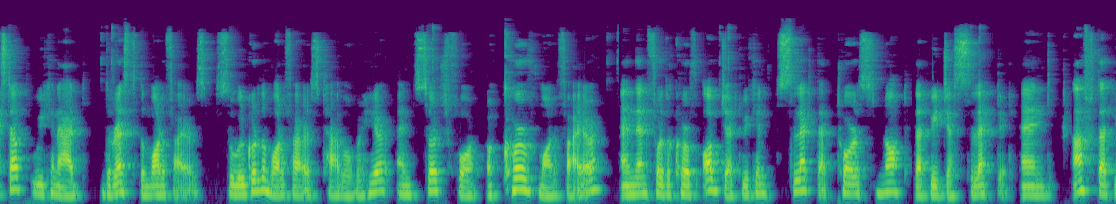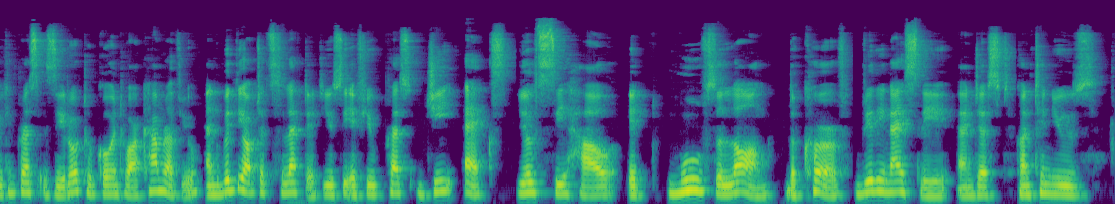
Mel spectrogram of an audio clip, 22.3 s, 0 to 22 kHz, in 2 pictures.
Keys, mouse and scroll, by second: 4.3-6.1 drag, 7.3 click, 11.6 KP_0, 14.7 g.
